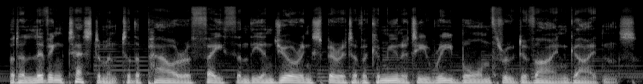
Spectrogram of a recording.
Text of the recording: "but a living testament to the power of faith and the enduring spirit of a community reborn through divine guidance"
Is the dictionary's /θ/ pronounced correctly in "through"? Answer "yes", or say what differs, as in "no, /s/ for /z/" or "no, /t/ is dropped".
yes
